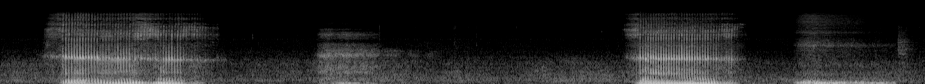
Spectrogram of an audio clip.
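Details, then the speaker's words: Loud, rattling, low snores on each breath in, each followed by a softer snort on the way out, over two breath cycles, presented as an example sound: snoring. "snore to snore this is a sound you make when you're asleep when air tries to get through partially blocked Airways in the nose and throat resulting in a noise that may prompt couples to sleep in separate bedrooms"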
